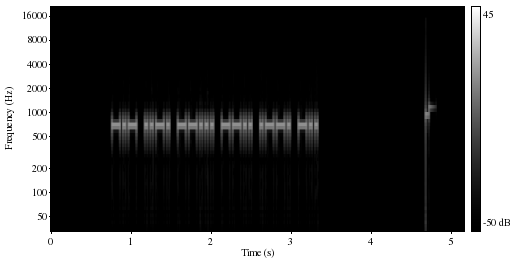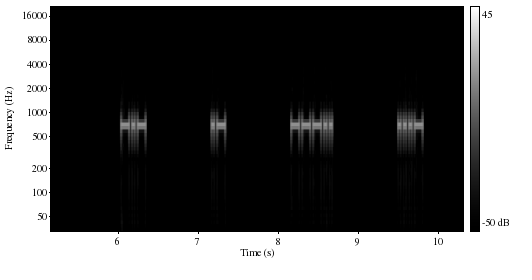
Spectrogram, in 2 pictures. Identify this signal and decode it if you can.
Morse code, heard as a keyed tone, about 34 wpm, spaced as for 17 wpm, 700 Hz. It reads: KF7ZPD KA8V
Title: USA Call Signs - 6 Characters - 8x Character Spacing - 35wpm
